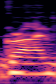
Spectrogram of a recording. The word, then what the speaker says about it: Grande: Well, first of all, my first question about Grande is, how should we pronounce his name? Grande. Like in the Rio Grande River.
